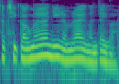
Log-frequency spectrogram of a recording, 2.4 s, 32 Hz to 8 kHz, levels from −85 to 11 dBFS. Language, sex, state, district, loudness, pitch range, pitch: Wancho, female, Arunachal Pradesh, Longding, -12 LUFS, 145-185 Hz, 170 Hz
